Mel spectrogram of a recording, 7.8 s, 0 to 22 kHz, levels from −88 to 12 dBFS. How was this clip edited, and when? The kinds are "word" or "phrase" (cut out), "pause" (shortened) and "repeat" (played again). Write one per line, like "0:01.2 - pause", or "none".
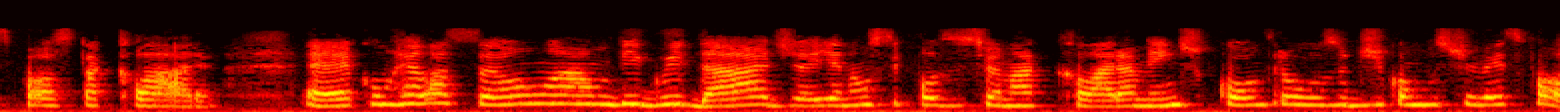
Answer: none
